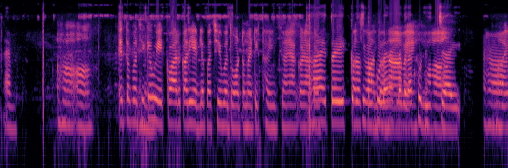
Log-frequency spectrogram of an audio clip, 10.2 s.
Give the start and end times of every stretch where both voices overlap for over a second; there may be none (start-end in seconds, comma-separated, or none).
7.0-8.9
